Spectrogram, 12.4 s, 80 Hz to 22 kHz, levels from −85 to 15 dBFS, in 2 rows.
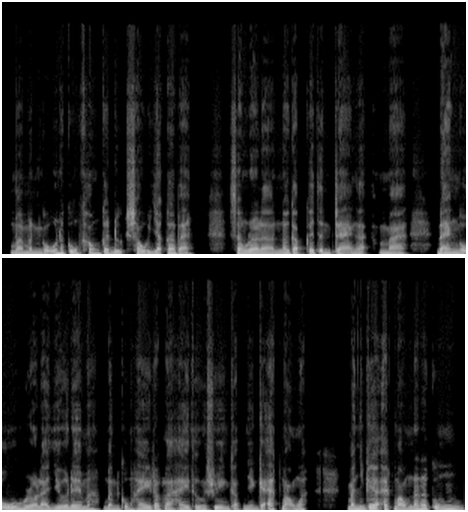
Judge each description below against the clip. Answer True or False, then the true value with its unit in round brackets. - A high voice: False (120 Hz)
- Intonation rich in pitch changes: True (6.8 semitones)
